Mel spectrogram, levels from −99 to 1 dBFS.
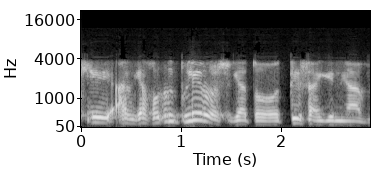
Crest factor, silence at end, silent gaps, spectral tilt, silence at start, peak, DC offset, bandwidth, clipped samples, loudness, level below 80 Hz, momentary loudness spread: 16 dB; 0 s; none; -7.5 dB/octave; 0 s; -2 dBFS; under 0.1%; 4.6 kHz; under 0.1%; -17 LUFS; -66 dBFS; 3 LU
